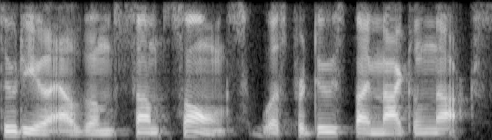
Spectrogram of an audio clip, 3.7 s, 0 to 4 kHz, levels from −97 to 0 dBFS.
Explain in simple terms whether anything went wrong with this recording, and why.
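Yes, three things went wrong. The audio came through a call connection that drops everything above 4 kHz, so it sounds a little dull.

From 1.06 to 1.68 s, just before "was produced", there is repeated packet loss (robotic sound). Several short gaps, the longest about 26 ms, were patched over, so it sounds choppy and robotic.

At 2.93 s, just after "was produced", a short concealed packet loss briefly smears the sound. About 20 ms never arrived and was filled in with a guess.

At 3.41 s, a short stall from a late packet holds one sound about 18 ms too long. The receiver waited for the packet, so nothing is missing.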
